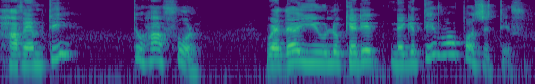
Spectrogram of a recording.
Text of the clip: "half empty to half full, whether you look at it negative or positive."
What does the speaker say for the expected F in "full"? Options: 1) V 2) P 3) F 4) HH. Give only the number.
3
